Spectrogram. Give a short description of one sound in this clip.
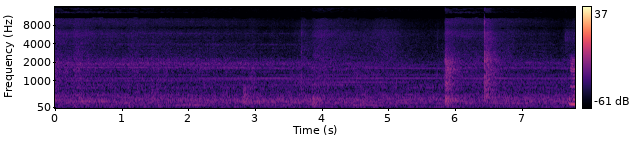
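A massage chair motor hums and whirs steadily.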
